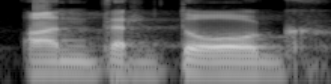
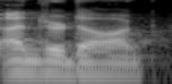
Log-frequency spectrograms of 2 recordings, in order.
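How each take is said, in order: First: It is said with a Russian accent. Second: It is said with an American accent. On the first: "or whatever the hell you would say in Russian" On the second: "like I would in, in a good old American English"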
